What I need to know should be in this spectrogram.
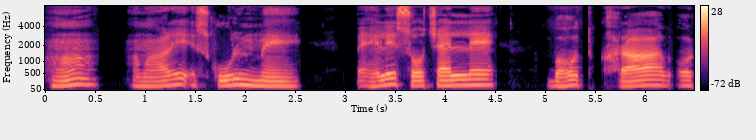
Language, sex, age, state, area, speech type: Hindi, male, 18-30, Rajasthan, rural, spontaneous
